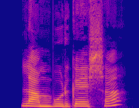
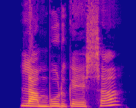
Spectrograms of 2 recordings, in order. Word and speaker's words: hamburguesa: Number one, the letter U is silent in the cluster G-U-E, ge. For example, in previous lessons we saw the words l'hamburguesa, the hamburger, l'hamburguesa, and Miguel, Michael, Miguel. Rule number two says, the letter U is silent in the cluster G-U-I, gi.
